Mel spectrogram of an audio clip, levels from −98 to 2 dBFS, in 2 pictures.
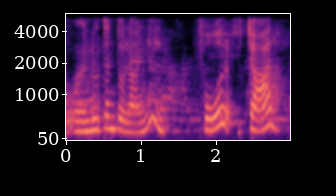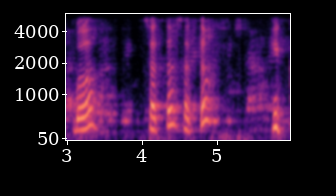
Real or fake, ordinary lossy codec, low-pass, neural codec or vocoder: real; AAC, 48 kbps; 5.4 kHz; none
